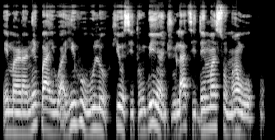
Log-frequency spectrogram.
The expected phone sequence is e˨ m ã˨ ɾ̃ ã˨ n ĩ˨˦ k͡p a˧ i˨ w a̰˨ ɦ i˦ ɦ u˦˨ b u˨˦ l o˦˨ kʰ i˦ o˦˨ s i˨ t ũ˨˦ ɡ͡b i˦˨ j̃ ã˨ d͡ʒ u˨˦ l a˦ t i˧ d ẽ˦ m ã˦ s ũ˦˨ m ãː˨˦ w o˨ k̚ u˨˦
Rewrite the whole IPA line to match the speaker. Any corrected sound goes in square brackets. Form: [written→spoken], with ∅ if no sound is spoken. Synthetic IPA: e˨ m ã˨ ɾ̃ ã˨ n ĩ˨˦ k͡p a˧ i˨ w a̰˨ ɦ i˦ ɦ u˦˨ [b→w] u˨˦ l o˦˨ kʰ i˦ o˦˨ s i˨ t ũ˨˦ ɡ͡b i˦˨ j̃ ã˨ d͡ʒ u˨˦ l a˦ t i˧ d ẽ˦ m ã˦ s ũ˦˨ m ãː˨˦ w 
